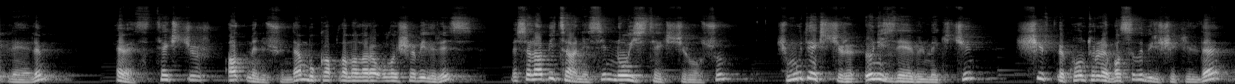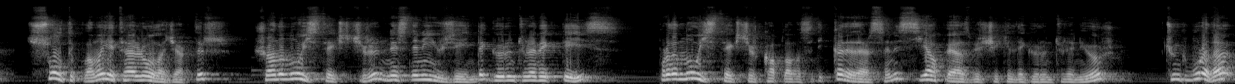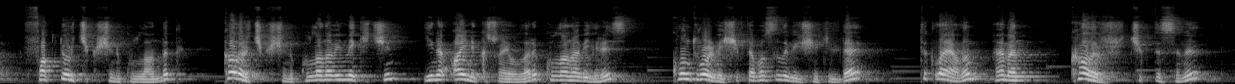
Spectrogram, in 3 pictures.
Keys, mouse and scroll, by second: 1.0 shift+a, 13.1 ctrl+shift+click, 33.8 ctrl+shift+click.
